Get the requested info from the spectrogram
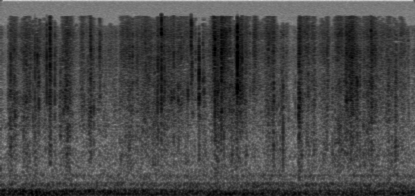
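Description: Cloth rustling and scratching in quick irregular strokes as hands work a sewn bow tie piece right side out, the fabric and its interfacing sliding and rubbing over themselves. A low steady hum runs underneath.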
